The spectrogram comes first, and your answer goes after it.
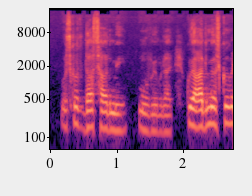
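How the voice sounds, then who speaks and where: Here a man talks in a fairly high, dark, mellow voice with monotone, flat intonation. The sound is dry and close, without echo. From Punjab, India (Patiala district). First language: Punjabi (speaking Hindi). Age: 70s. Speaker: old age home resident, social worker. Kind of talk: interview.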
